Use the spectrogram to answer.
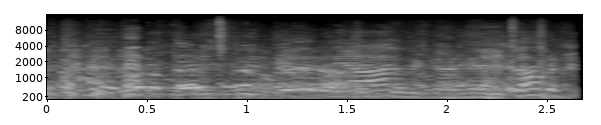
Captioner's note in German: Lachen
